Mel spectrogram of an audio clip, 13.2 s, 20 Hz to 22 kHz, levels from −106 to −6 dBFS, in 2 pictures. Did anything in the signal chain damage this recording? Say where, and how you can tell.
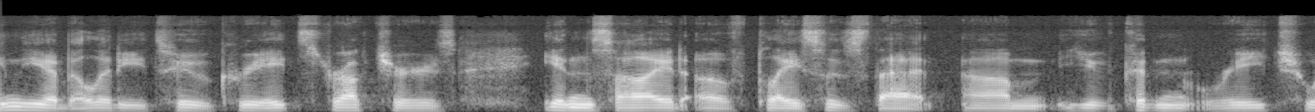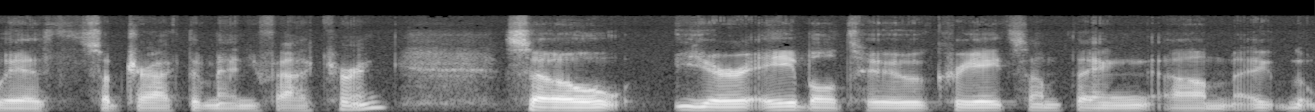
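No, no damage is audible.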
